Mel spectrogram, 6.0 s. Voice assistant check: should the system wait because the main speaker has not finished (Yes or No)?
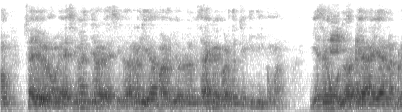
Yes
